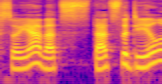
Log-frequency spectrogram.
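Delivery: ordinary talk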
